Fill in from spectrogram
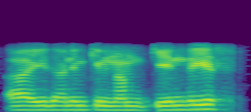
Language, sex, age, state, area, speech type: Sanskrit, male, 18-30, Rajasthan, rural, conversation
